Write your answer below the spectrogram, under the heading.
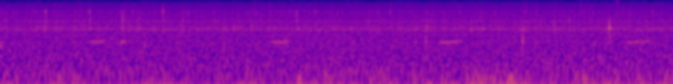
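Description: Underwater ambience heard through the camera's housing: a steady hiss with scattered faint clicks and crackles over a low rumble, and a few short faint beeps.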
